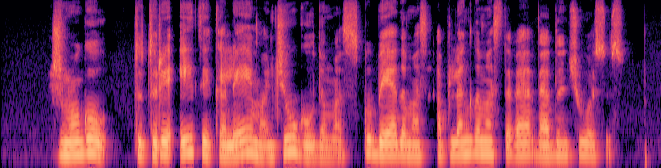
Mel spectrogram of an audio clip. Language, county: Lithuanian, Telšiai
